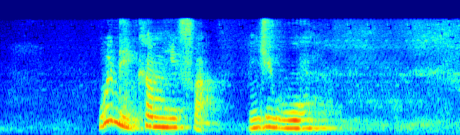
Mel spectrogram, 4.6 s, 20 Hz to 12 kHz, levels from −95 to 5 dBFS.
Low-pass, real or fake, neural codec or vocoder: 7.2 kHz; fake; codec, 16 kHz, 1.1 kbps, Voila-Tokenizer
